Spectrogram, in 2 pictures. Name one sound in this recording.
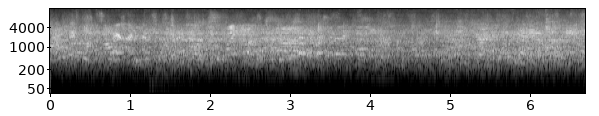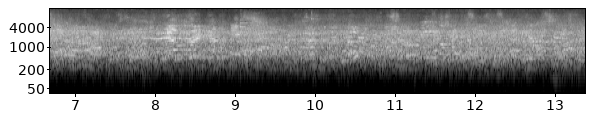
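A crowd of people chatters in a large hall.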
